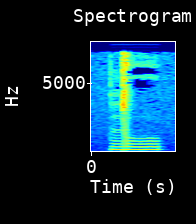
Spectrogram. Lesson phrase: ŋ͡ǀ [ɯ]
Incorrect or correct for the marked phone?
incorrect: u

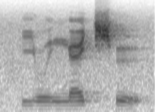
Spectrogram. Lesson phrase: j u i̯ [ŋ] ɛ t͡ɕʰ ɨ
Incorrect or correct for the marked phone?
correct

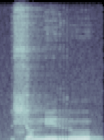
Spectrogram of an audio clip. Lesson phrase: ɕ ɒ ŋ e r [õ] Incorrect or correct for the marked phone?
incorrect: o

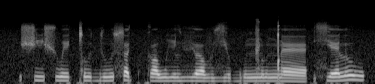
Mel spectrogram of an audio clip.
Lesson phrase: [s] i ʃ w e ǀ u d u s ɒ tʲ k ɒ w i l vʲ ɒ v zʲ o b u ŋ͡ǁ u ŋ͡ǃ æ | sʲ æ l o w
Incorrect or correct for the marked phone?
incorrect: ʃ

